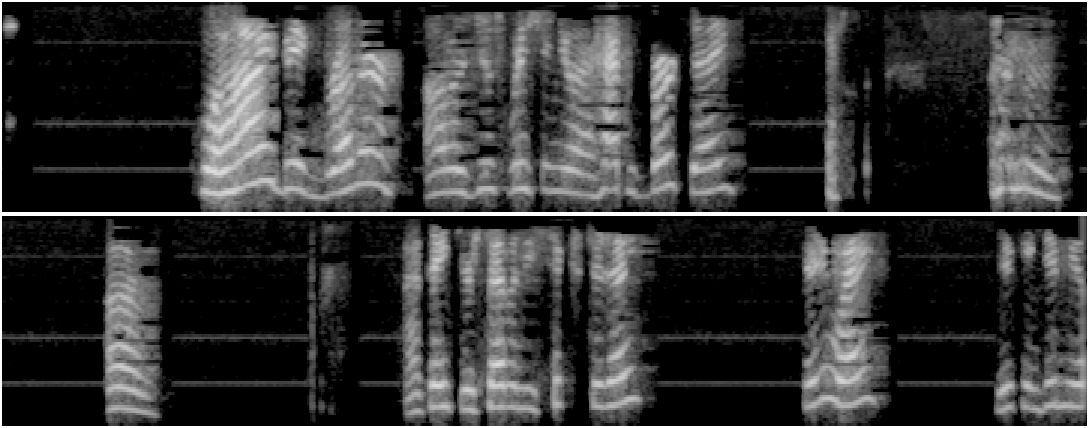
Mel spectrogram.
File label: voicemail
